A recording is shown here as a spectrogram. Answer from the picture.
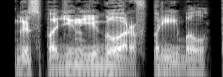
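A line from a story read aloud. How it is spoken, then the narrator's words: Deep bass guard voice. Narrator (Russian): пробасил охранник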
